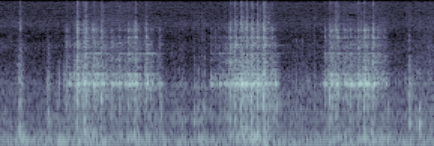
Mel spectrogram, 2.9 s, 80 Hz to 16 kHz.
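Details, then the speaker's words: 2008 Honda Recon ATV, revived after 15+ years sitting, that shut off while running; three pull-start bursts each give a light, free clicking whir with no compression. Owner believes the timing chain broke. Engine turns over freely with clicking, no compression. "I'm sure you guys know what that is and what that sound is. So, yeah, it busted a timing chain."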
